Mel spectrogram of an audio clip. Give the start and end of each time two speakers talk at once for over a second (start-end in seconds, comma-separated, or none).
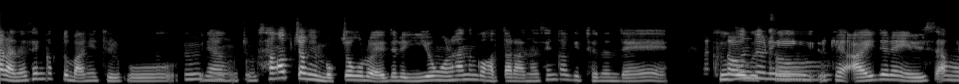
7.1-8.3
